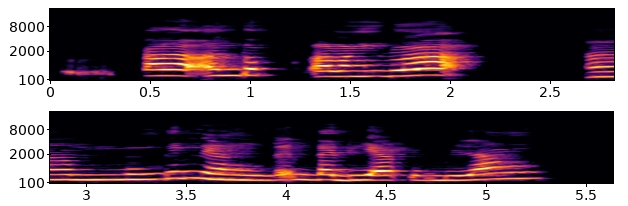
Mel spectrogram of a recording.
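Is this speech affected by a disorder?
Yes: cerebral palsy.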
